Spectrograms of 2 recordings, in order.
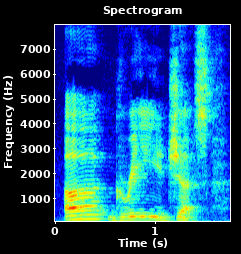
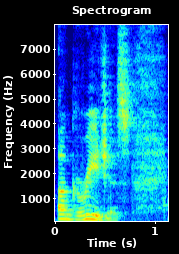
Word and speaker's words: egregious: at the pronunciation because this word has three syllables and the first and third syllable will have that schwa sound that uh sound egregious that second syllable has the long e sound egregious and egregious it's a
